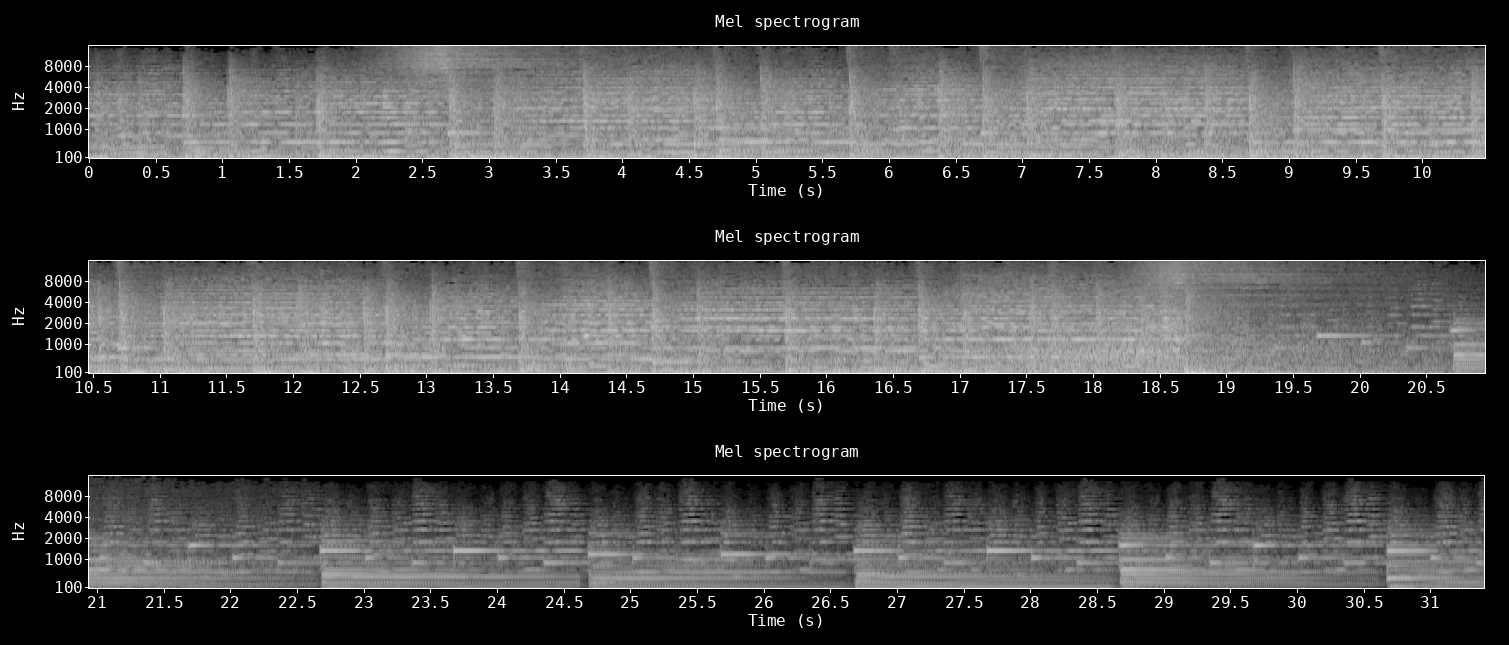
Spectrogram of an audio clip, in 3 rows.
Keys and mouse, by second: 1.9 s, 4.8 s, 9.7 ctrl+right click, 11.7 KP_3, 15.1 ctrl+r, 18.5 middle click, 19.5 middle click, 20.7 3, 21.5 click, 22.2 middle click, 23.6 middle click, 26.0 KP_3, 27.5 alt+e.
